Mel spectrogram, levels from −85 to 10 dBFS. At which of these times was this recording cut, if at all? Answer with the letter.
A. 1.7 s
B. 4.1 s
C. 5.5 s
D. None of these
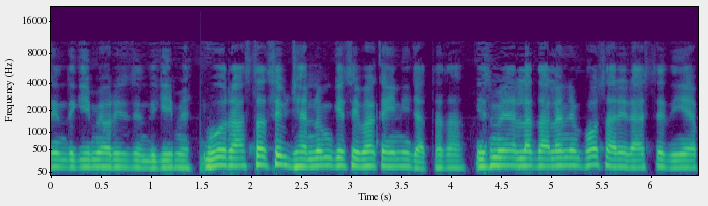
D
